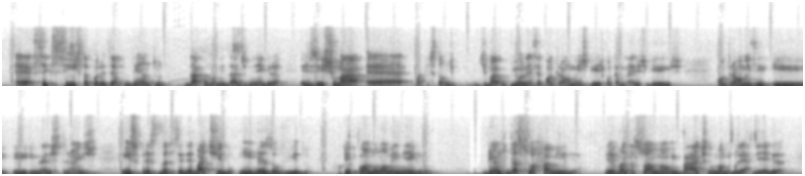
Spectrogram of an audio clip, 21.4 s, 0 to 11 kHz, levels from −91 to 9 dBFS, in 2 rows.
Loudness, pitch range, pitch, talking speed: -24 LUFS, 125-165 Hz, 140 Hz, 155 wpm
